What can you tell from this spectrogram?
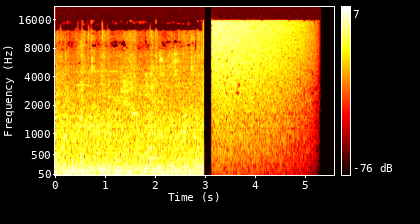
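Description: City bus running, heard from inside the cabin: a steady engine and road rumble. About three seconds in it cuts off sharply and a hiss like static takes its place, fading away over about two seconds.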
